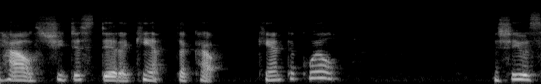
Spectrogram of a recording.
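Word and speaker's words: Kantha: she just did a can't the Cana quilt and she was saying can't the but I looked it up and it's can't T they don't pronounce the h because I was like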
